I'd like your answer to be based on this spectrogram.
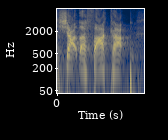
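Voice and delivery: put-on Estuary English accent. Imitating his sister reacting to his posh voice, in estuary english. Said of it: "like kind of estuary English".

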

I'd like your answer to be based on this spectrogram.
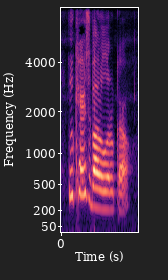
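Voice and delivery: ordinary delivery

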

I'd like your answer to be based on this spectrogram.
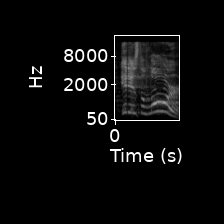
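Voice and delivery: very high, very loud, joyful shout, "Lord" drawn out. Speaker retelling John turning to Peter, retelling an excited shout. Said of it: "and shouts".

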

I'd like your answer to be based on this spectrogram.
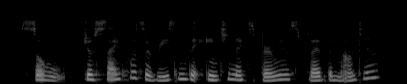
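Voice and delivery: plain reading voice

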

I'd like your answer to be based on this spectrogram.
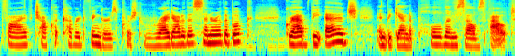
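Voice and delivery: ordinary delivery

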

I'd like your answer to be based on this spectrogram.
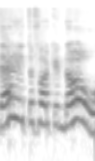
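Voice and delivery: ordinary talk, nothing marked

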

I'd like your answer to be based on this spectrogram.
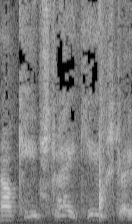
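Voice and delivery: yelling delivered as a whisper. The speaker retells a man yelling at someone during a parade: retold yelling. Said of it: "He yelling at him, going".

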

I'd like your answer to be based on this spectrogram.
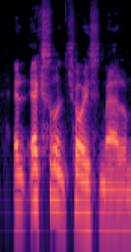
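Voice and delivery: ordinary delivery, nothing marked

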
